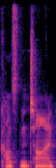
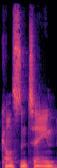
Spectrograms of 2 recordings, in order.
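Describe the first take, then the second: First: The name is said in a British way. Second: The name is said in a non-British way. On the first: This is how British people say the name. "British people pronounce it" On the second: This is how most people say the name. "why everyone calls it"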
